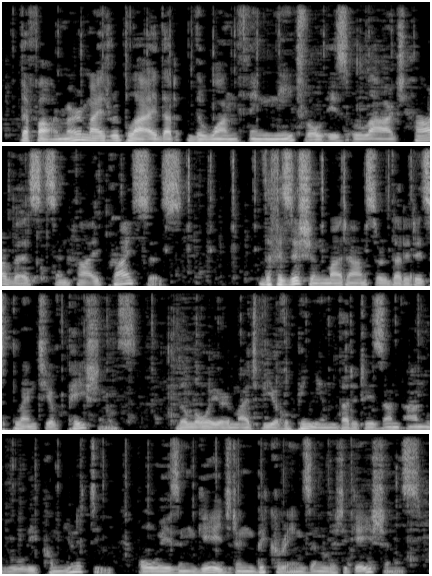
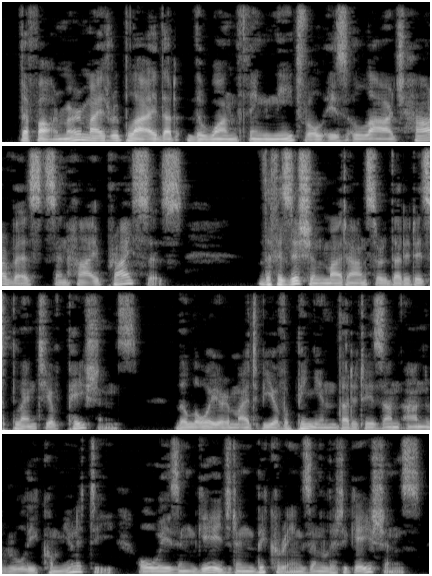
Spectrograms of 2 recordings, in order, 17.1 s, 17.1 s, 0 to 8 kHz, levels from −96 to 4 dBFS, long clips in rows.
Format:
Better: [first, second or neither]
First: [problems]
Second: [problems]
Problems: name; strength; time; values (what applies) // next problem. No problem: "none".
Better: second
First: noise reduction (classical method Wiener filter)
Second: none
